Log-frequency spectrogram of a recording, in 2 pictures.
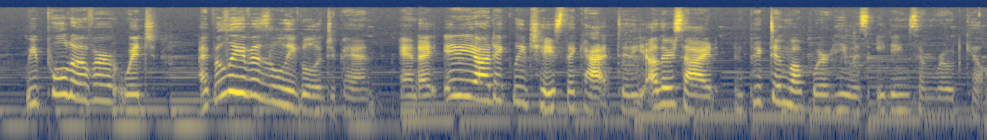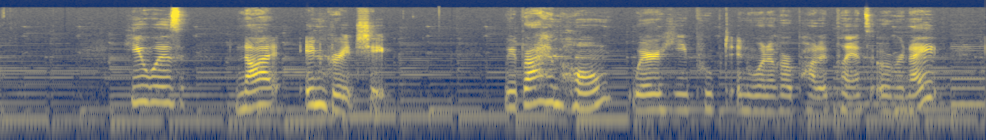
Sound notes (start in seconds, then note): none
